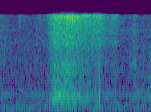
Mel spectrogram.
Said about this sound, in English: Sorry, I know that sniffling, I find it obnoxious, but when you hear sniffling in microphones, it drives me crazy.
